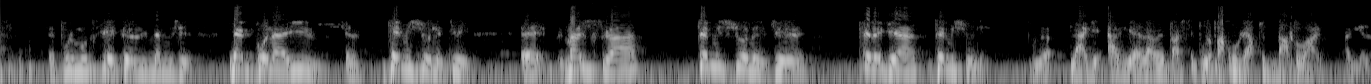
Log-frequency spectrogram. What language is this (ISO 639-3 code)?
fra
